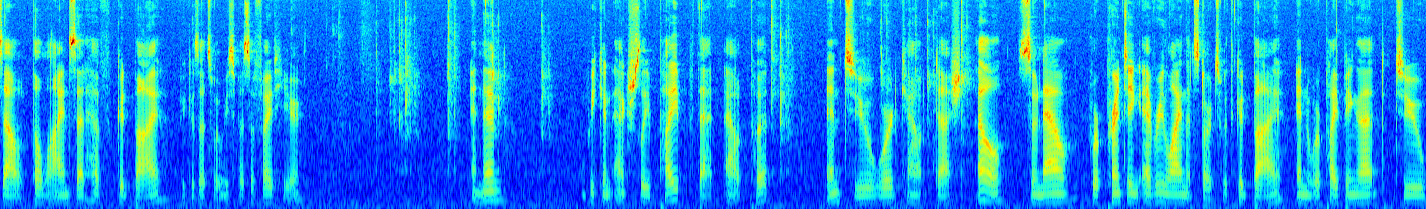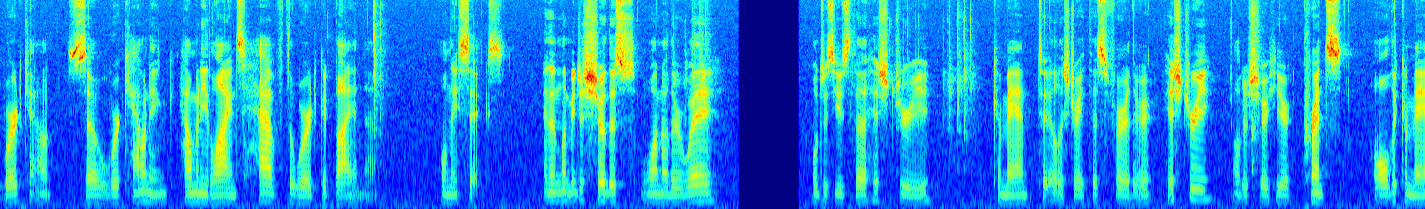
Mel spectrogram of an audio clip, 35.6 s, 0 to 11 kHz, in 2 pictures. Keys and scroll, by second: 4.6-5.5 typing, 5.5 Return, 6.7 Up, 9.3-12.6 typing, 22.4 Return, 26.0-27.0 typing, 27.5 Return, 28.7-30.3 typing, 33.4 Return.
